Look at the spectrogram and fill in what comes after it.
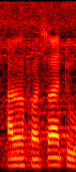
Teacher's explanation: Ini alif lam, al dibaca jelas, karena izhar qamariyah.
